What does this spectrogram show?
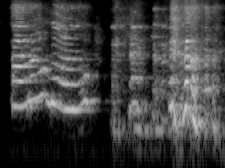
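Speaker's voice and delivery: high, very slow, drawn-out "I don't know" with a laugh; whiny mock shrug. Shown as a demonstration. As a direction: stretch "don't" out high like a clueless excuse. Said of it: "Oh, I gotta say it like".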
